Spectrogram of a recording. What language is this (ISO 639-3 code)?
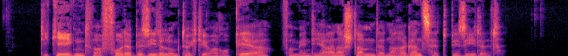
deu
